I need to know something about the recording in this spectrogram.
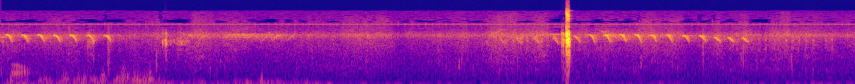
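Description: Rapid, high-pitched chirping trills from a small animal, twice, each under a second long. A single sharp knock comes a little before three seconds in.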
